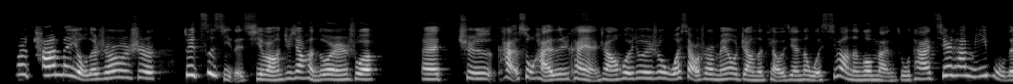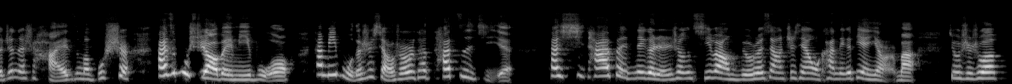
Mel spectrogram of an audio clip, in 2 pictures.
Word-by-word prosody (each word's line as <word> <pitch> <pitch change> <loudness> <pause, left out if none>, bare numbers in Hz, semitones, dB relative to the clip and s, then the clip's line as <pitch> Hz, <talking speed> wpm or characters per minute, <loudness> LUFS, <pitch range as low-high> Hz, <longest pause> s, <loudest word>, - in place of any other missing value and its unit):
那 465 - -3
他 430 +1 +5
们 440 -3 -3
有 285 -8 +3
的 240 +1 -2
时 275 - -5
候 325 +2 +1
儿 320 - -5
是 290 -3 0 0.2
对 445 -1 +2
自 450 +2 +2
己 - - -10
的 - - -7
期 245 -1 -5
望。 210 0 +2
就 280 - -9
像 295 0 -1
很 - - -2
多 230 +2 +2
人 225 +1 0
说， 235 -2 +5 0.5
诶 240 -1 +2
去 265 -4 -3
看 310 +2 -1
送 310 -5 -5
孩 200 -6 +1
子 235 - -4
去 245 - -6
看 260 -2 -1
演 - - -3
唱 225 -2 -2
会， 270 -1 0
就 295 - -7
会 280 0 0
说 285 -1 -2
我 255 +1 -1
小 - - -1
时 255 - -8
候 245 - 0
儿 - - -9
没 230 - -4
有 255 -1 -3
这 235 - -3
样 205 - -3
的 195 - -3
条 180 -2 -5
件， 205 +1 -6
那 220 - -4
我 185 -1 -1
希 205 - -15
望 360 - -1
能 205 -1 -5
够 210 0 +1
满 190 -3 -6
足 205 +1 -9
他。 255 +2 -2
其 405 +11 -4
实 430 - 0
他 415 0 0
弥 390 +2 -5
补 295 - -7
的 205 +1 0
真 310 +2 -6
的 295 -1 -4
是 290 +1 -15
孩 210 - -2
子 260 +3 -12
吗？ 240 -1 0
不 275 +5 -8
是， - - -2
孩 400 +2 +3
子 - - +1
不 - - +8
需 430 -7 -9
要 250 -4 +12
被 235 -2 +2
弥 215 0 -3
补， 195 -3 0 0.3
他 455 0 +4
弥 445 +1 +1
补 420 - -4
的 225 - -3
是 340 +7 -7
小 255 - +1
时 250 - -5
候 270 - +5
儿 305 - -1
他 330 +1 -4
他 360 +3 +4
自 360 -5 -7
己， 275 - -10 0.5
他 385 0 +5
希 385 +2 -7
他 385 +2 +6
的 385 -6 -3
那 285 +1 -1
个 270 - +6
人 225 -1 -1
生 280 +1 -3
期 295 +2 -10
望。 255 -7 +4
比 225 - -3
如 225 - +1
说 265 - +3
像 280 0 -3
之 290 +1 -10
前 265 -3 0
我 240 - 0
看 270 -3 -5
那 255 - -6
个 275 - 0
电 285 -6 -2
影 215 - -2
儿 - - -8
嘛， 190 -2 +2 0.3
就 285 -1 -6
是 265 -1 -5
说 280 0 +5
275 Hz, 350 characters per minute, -20 LUFS, 230-325 Hz, 0.5 s, 要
